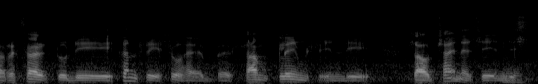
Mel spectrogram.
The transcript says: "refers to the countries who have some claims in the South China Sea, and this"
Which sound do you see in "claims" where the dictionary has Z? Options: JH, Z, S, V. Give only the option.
S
